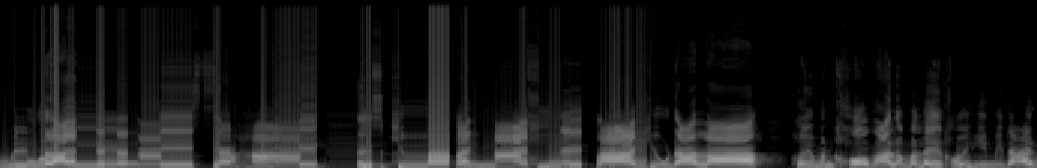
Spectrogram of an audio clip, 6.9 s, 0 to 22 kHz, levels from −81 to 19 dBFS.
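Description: From 0.02 to 4.35 s the speech has a robotic sound from repeated short buffers, a rigid metallic buzz at 66.7 Hz. The likely cause is audio arriving too seldom, so a 15 ms block is replayed in place of most of the real signal. A waveform shows identical 15 ms cycles, and a spectrogram shows evenly spaced 66.7 Hz harmonic lines.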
